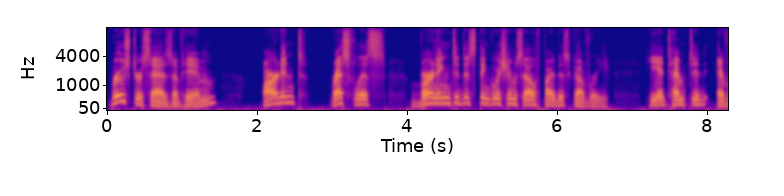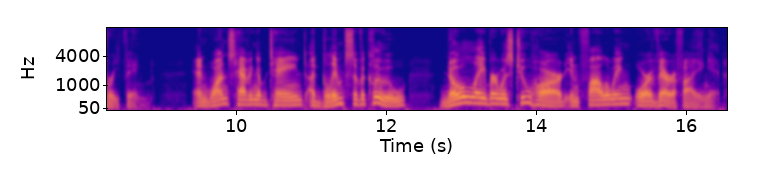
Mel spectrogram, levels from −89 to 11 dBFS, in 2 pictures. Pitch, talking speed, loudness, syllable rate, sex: 145 Hz, 120 wpm, -19 LUFS, 4.2 syllables/s, male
